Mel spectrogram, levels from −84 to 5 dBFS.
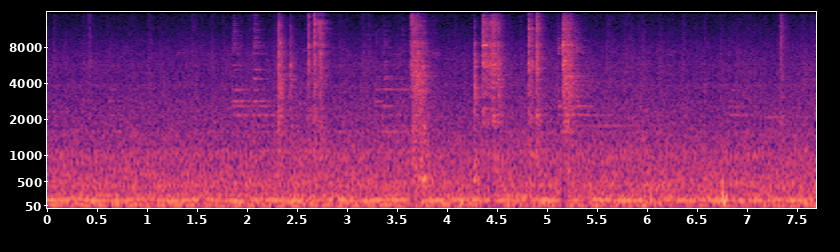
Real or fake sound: real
